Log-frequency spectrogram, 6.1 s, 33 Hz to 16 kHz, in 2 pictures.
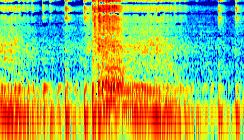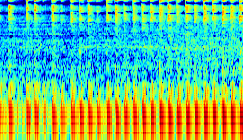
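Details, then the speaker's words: Honda CRF110 with a TB 132cc big bore kit, TB intake with Mikuni 26mm carb and size 25 pilot jet, after the build: a steady, even idle at about three beats a second after a brief blip, with no knocks. It runs healthy. "I'll just start it up one more time and do a circle around it just so you can hear it one more time."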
